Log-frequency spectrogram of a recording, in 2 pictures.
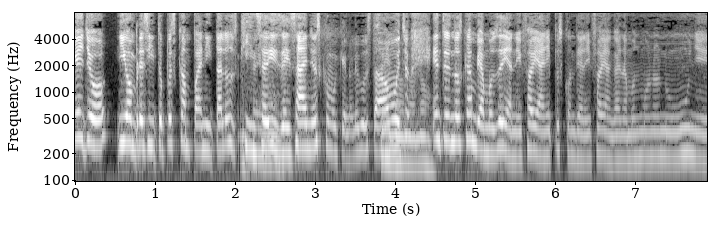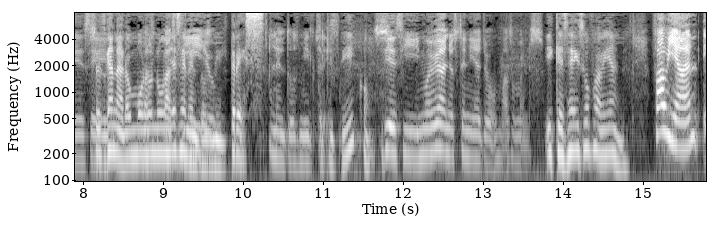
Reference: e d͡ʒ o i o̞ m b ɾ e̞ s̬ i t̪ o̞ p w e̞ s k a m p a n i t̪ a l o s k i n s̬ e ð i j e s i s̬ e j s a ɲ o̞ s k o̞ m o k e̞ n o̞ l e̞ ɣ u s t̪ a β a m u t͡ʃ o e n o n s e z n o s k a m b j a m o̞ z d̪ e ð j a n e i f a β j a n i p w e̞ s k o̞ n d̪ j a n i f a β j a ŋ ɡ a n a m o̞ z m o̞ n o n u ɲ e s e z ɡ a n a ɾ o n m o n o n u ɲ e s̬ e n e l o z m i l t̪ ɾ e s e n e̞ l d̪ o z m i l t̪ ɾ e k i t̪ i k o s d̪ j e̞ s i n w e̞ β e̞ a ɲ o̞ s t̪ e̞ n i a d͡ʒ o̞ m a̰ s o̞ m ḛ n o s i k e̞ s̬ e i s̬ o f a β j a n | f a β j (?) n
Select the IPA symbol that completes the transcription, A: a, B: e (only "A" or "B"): A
